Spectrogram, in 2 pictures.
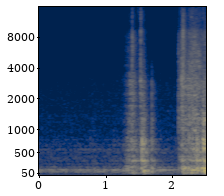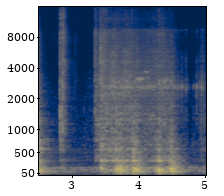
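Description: DeWalt 20V cordless drill/driver driving a metal hollow-wall anchor into drywall, run in several short bursts, the longest about a second and a half near the end.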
